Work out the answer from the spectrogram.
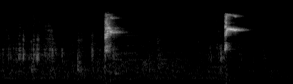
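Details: ['Caged rosy-faced lovebirds, five birds near a window, give two sharp, piercing shrill chirps a little over a second apart after a stretch of quiet, murmuring chatter.']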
